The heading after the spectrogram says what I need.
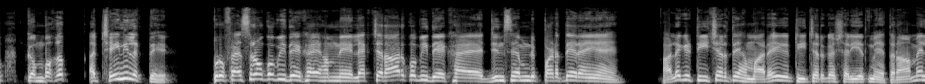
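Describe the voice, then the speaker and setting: A man's voice: high-pitched, no echo, clean studio sound. A man giving an informal, humorous religious talk, often throwing rhetorical questions at his listeners. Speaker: Islamic scholar giving a talk.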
